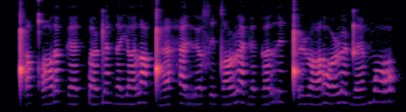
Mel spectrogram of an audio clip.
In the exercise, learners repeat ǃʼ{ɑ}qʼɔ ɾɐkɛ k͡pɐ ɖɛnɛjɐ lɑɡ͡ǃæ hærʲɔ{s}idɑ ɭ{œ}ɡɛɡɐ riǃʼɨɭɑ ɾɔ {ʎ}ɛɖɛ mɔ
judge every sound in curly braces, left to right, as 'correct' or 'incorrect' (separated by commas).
incorrect, correct, incorrect, incorrect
